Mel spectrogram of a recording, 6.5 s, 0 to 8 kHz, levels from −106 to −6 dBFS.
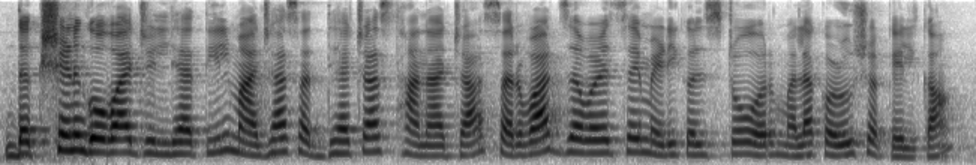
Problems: none marked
